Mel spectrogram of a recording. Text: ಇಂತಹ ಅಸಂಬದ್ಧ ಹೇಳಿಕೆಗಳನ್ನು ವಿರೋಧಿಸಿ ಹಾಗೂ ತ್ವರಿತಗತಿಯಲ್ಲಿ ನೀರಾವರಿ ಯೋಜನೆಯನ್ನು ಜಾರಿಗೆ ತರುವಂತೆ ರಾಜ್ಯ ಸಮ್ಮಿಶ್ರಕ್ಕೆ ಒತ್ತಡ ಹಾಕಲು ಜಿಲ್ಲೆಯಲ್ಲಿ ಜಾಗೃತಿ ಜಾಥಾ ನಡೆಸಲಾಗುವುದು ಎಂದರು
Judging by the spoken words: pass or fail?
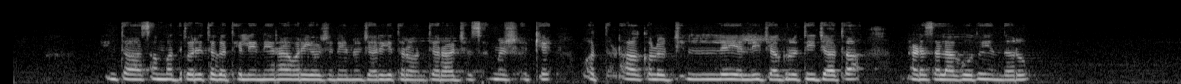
fail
